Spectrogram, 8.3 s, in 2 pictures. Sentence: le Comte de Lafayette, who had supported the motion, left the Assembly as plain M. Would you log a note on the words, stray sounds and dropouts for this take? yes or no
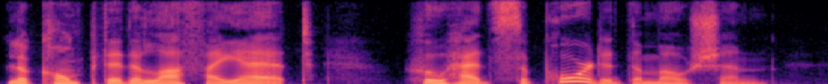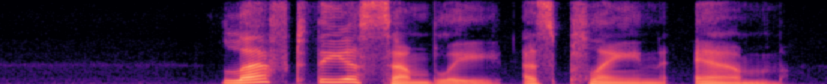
no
